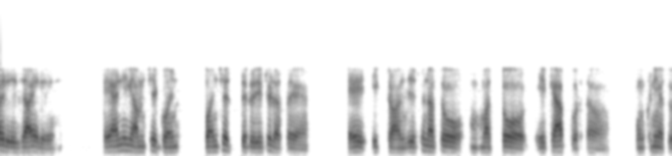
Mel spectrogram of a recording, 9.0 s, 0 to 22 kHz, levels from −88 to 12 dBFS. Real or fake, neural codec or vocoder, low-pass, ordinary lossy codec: fake; codec, 16 kHz, 8 kbps, FunCodec, trained on LibriTTS, 25 frames a second; 3.6 kHz; none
